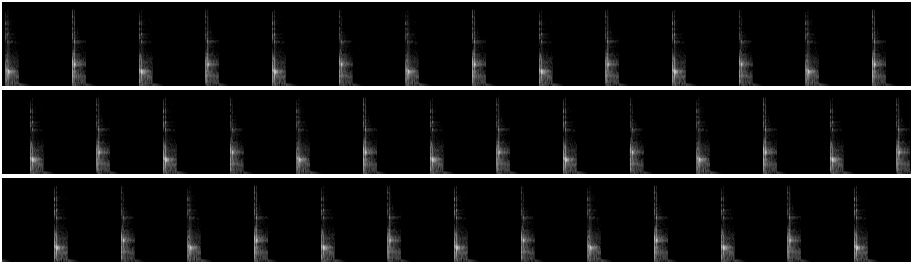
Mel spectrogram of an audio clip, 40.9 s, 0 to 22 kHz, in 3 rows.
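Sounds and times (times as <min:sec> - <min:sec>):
clock tick-tock: 0:00.0 - 0:00.3, 0:01.0 - 0:01.3, 0:02.0 - 0:02.3, 0:03.0 - 0:03.3, 0:04.0 - 0:04.3, 0:05.0 - 0:05.3, 0:06.0 - 0:06.3, 0:07.0 - 0:07.3, 0:08.0 - 0:08.3, 0:09.0 - 0:09.3, 0:10.0 - 0:10.3, 0:11.0 - 0:11.3, 0:12.0 - 0:12.3, 0:13.0 - 0:13.3, 0:14.0 - 0:14.3, 0:15.0 - 0:15.3, 0:16.0 - 0:16.3, 0:17.0 - 0:17.3, 0:18.0 - 0:18.3, 0:19.0 - 0:19.3, 0:20.0 - 0:20.3, 0:21.0 - 0:21.3, 0:22.0 - 0:22.3, 0:23.0 - 0:23.3, 0:24.0 - 0:24.3, 0:25.0 - 0:25.3, 0:26.0 - 0:26.3, 0:27.0 - 0:27.3, 0:28.0 - 0:28.3, 0:29.0 - 0:29.3, 0:30.0 - 0:30.3, 0:31.0 - 0:31.3, 0:32.0 - 0:32.3, 0:33.0 - 0:33.3, 0:34.0 - 0:34.3, 0:35.0 - 0:35.3, 0:36.0 - 0:36.3, 0:37.0 - 0:37.3, 0:38.0 - 0:38.3, 0:39.0 - 0:39.3, 0:40.0 - 0:40.4.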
